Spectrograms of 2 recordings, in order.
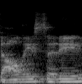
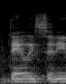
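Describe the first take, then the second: First: The first vowel sounds like 'doll'. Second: The first vowel sounds like 'day'. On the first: The speaker calls it wrong. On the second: The speaker calls it right.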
